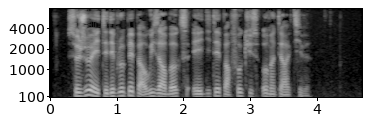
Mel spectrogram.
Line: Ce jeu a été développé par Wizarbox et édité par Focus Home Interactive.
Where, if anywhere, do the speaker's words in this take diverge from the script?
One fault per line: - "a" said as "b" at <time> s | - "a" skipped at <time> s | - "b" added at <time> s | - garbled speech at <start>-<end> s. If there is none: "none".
none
